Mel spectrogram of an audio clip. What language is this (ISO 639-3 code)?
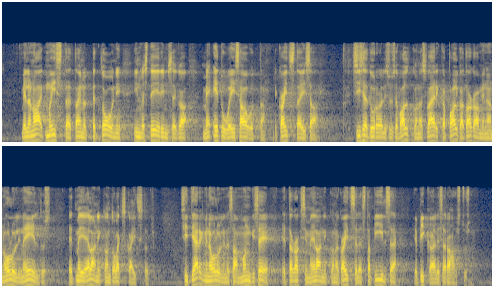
est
